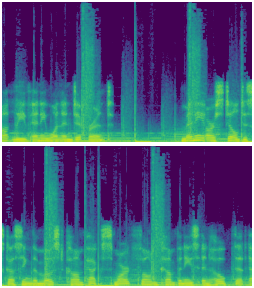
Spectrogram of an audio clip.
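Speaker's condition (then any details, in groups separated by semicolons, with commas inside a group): No condition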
